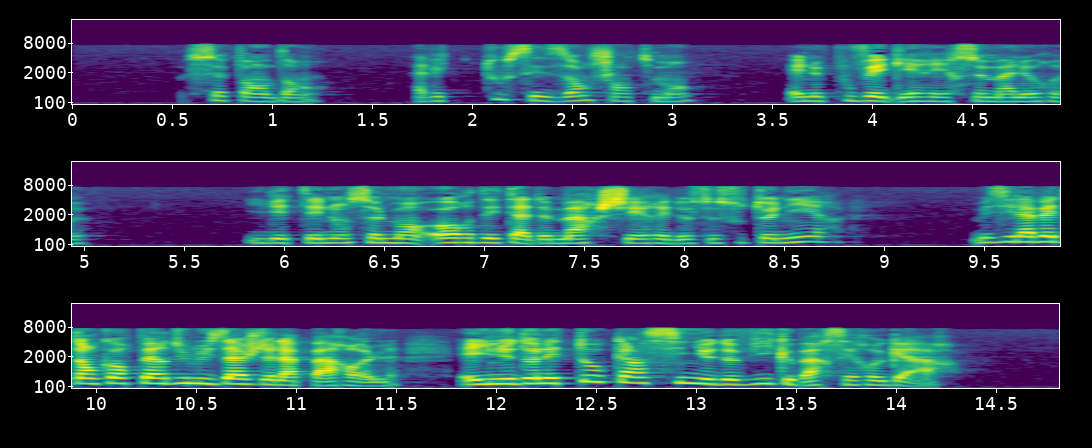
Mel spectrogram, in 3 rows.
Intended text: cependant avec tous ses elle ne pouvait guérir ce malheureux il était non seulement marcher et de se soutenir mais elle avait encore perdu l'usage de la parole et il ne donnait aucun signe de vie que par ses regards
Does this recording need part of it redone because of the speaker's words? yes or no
yes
